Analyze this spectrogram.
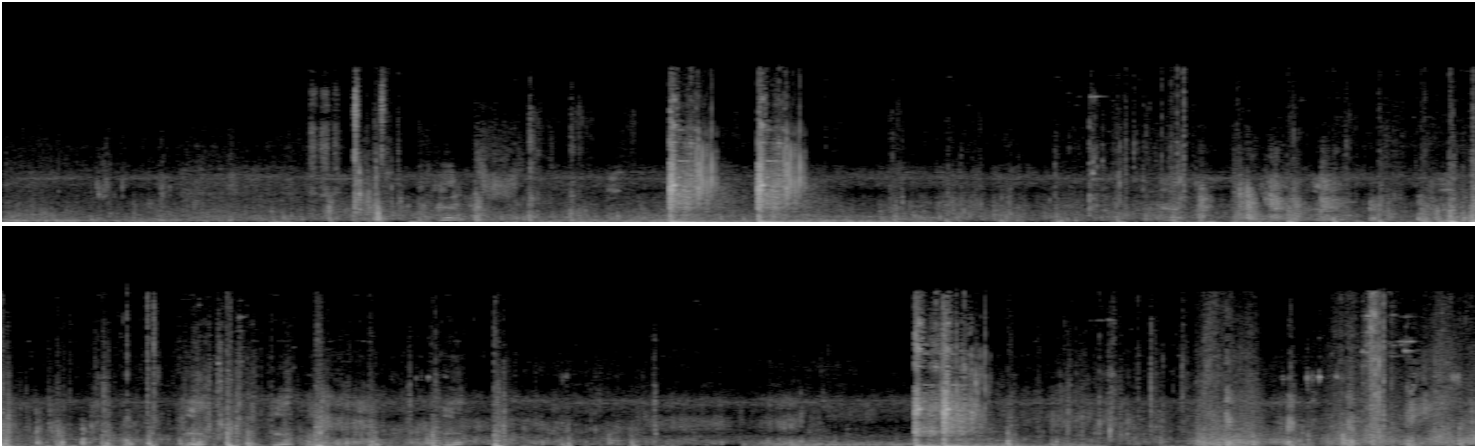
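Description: Footsteps crunch over rocky ground.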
